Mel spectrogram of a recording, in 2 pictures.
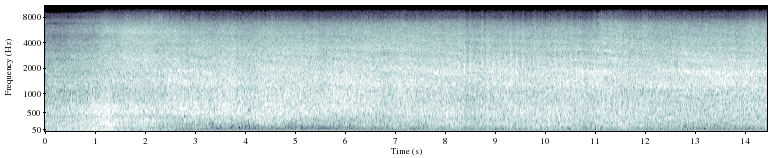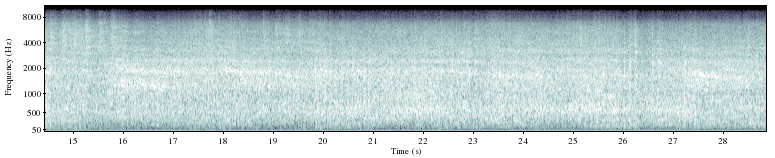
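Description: Freight train passing close by: the two electric locomotives at its head reach the spot about a second in, then a long string of freight wagons goes by with a steady rumble and clatter of wheels on the rails.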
